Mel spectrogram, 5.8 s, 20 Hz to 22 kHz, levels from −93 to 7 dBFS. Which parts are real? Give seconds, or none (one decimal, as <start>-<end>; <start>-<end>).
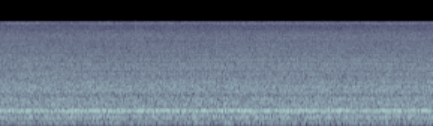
0.0-5.8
